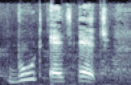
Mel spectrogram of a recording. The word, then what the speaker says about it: Buttigieg: get one thing right how to pronounce his name boot edge edge Donald Trump went as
